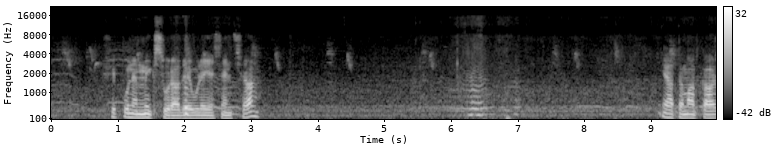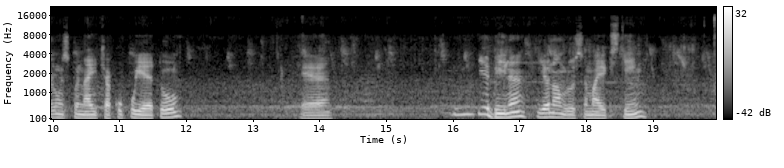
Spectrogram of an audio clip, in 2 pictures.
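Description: A man speaks calmly close by, in short bursts.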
